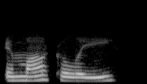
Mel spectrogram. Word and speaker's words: Immokalee: And then when I got older, I got married and moved to Florida, and not far from a community called Immokalee, which rhymes with broccoli, if in case you want to remember it.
